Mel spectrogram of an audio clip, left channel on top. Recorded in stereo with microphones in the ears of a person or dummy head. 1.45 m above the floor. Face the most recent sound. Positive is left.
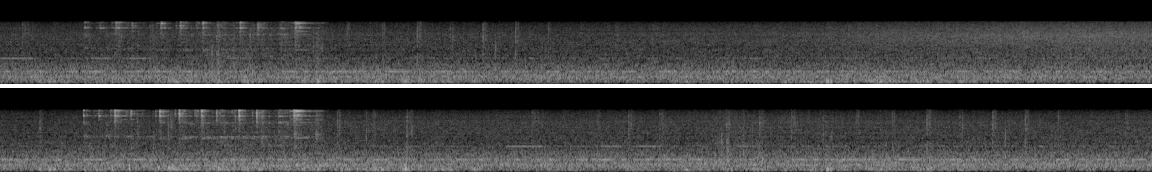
turn(degrees=-70)  # may be behind; listen again after turning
